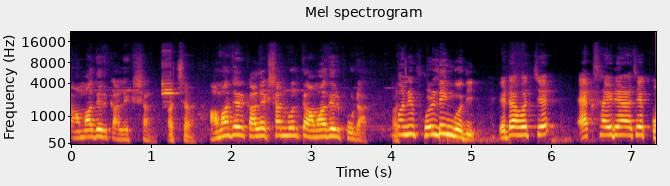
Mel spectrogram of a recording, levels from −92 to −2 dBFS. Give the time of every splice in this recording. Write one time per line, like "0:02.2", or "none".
0:04.1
